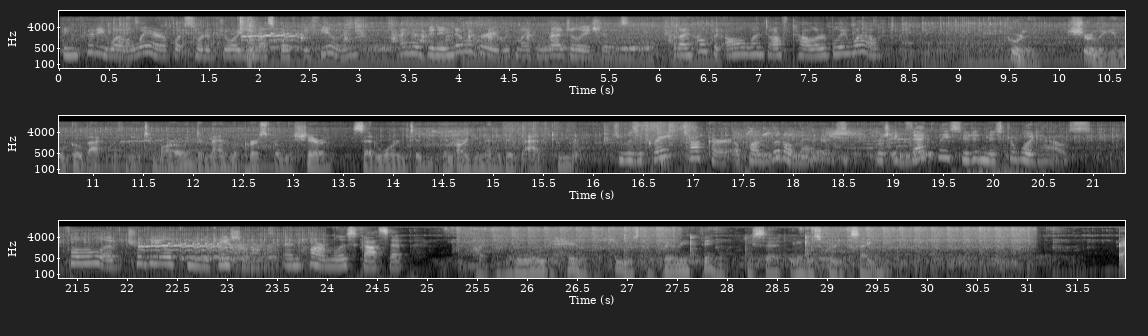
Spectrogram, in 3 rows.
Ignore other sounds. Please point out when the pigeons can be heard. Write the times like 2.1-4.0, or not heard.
0.6-6.7, 14.2-20.4, 25.1-31.6.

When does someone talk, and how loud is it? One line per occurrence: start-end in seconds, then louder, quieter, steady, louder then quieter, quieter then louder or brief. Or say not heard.
0.0-8.2 steady
9.4-29.8 steady.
